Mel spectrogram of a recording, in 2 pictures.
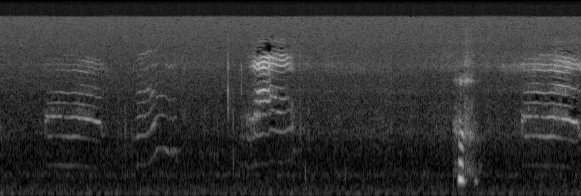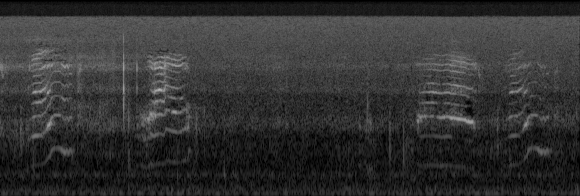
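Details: A pet cat meows repeatedly: several short, nasal, wavering meows spread across the recording, some in quick pairs, with a single sharp knock midway and faint low background hum.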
